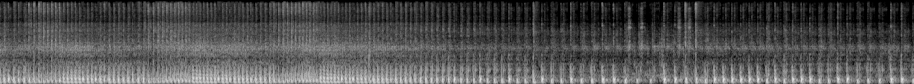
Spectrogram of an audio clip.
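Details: 1966 Custom 6 engine after reassembly with a new starter-generator bearing, pull-started off the pulley side. The single cylinder pops evenly after a rough start and settles into a steady, regular beat. It smokes from water in the bore and cleaning oil on the block. Normal running.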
